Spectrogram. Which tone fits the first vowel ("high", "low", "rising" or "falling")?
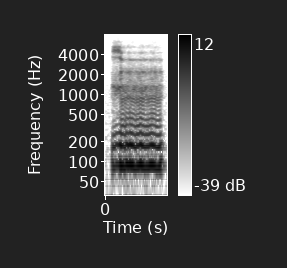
high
